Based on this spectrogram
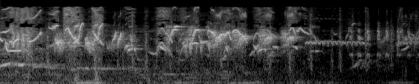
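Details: Cucak ijo lure sound, specially mixed to attract birds, described as noisy: dense, restless high chirps and twisting whistled phrases packed together, several notes overlapping, with faint low rumble beneath and a quieter tail at the end.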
